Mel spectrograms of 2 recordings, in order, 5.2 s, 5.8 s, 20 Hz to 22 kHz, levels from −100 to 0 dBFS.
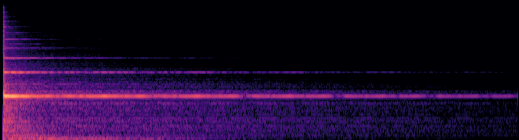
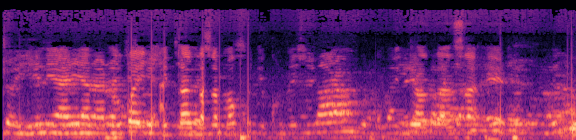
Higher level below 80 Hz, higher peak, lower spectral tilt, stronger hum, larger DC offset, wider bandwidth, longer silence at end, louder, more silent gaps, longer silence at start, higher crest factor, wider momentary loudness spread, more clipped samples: second, -58 dBFS vs -42 dBFS; second, -12 dBFS vs -2 dBFS; second, -3.5 dB/octave vs -6 dB/octave; neither; neither; second, 11.5 kHz vs 17 kHz; first, 1.35 s vs 0 s; second, -33 LUFS vs -19 LUFS; neither; about the same, 0 s vs 0.05 s; about the same, 22 dB vs 18 dB; first, 24 LU vs 15 LU; neither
